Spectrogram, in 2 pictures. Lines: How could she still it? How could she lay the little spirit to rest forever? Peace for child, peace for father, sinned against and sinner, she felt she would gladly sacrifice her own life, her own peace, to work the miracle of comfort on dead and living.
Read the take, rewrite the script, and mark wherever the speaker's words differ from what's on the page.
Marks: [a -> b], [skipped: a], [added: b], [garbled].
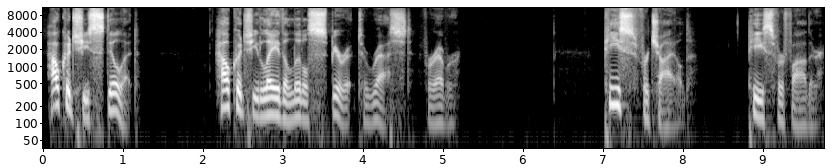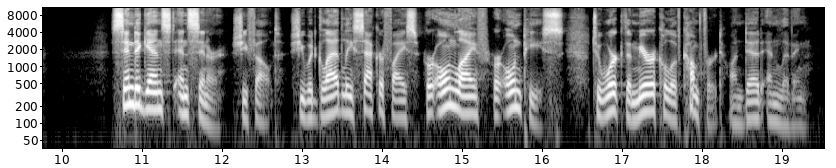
How could she still it? How could she lay the little spirit to rest forever? Peace for child, peace for father, sinned against and sinner, she felt she would gladly sacrifice her own life, her own peace, to work the miracle of comfort on dead and living.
